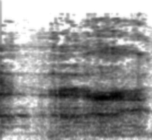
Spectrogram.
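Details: Adult woman's deep burp from a burping compilation: a single deep, rumbling belch lasting over a second; a loud burp.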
